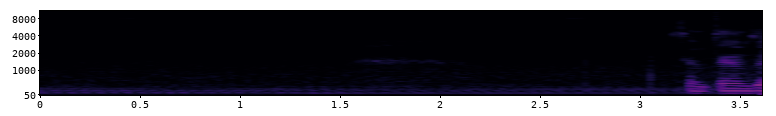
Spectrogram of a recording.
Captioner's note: sighing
